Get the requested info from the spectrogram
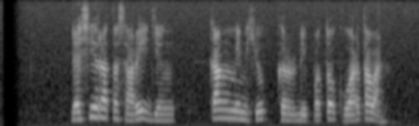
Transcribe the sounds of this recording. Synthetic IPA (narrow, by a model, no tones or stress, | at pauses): dɛsiɾat̪nasaɾid͡ʒɨŋ | kaŋminhiukːɨrdipɔt̪ɔkuwart̪awan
